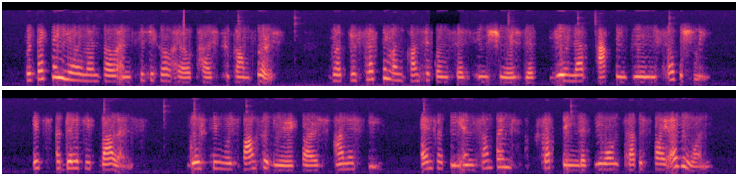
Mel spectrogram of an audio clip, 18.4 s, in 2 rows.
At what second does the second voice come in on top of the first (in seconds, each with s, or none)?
none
